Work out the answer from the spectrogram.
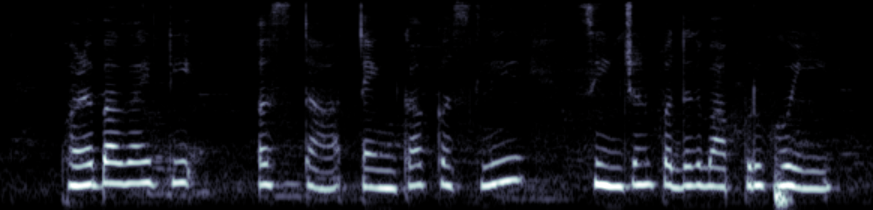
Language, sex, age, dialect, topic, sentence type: Marathi, female, 18-24, Southern Konkan, agriculture, question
